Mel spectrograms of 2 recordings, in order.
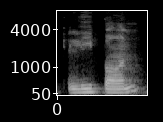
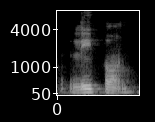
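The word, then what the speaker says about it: ⲗⲟⲓⲡⲟⲛ: that in lesson five just know for now that o is silent so lipon and the last word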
